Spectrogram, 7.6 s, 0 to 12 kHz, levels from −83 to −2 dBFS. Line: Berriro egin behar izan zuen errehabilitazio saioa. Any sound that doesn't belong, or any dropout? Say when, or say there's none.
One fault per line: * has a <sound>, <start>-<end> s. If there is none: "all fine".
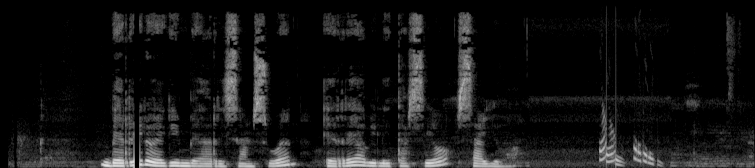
* has a dropout, 1.3-1.4 s
* has a chirp, 6.0-6.6 s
